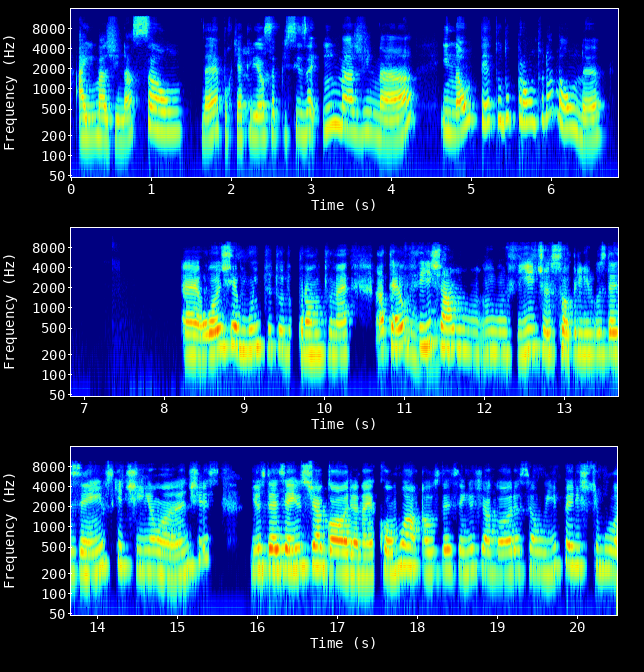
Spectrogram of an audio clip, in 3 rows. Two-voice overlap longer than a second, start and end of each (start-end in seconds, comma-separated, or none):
none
